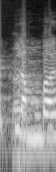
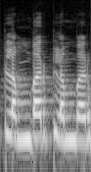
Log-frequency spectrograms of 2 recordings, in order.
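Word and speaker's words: plumber: मेरे को समझ नहीं आता, अगर तुमको अंग्रेजी बनाते वक्त बी को साइलेंट रखना ही था तो लगाया ही क्यों?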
